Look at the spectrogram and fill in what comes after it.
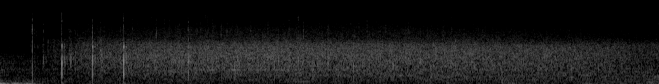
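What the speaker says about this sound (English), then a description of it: "Please join me in applause for them." A graduation audience at Phoebus High School gives sustained, even applause from a distance, with a few sharper claps standing out at the start before the clapping settles into a steady wash.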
